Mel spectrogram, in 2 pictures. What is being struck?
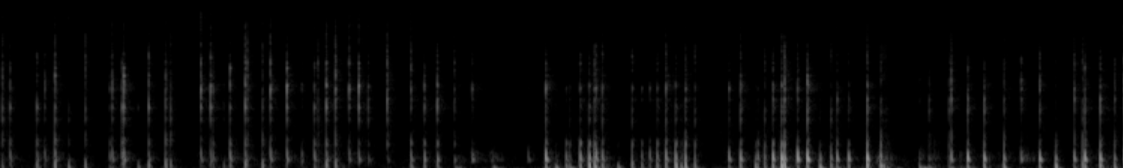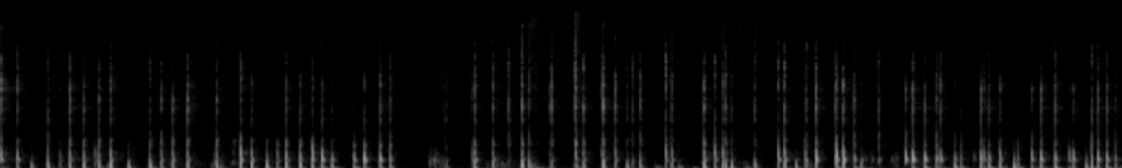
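Eyeglass case.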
